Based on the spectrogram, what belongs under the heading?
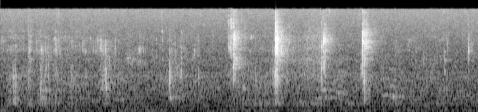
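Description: Close-up chewing of a mouthful of rice and stew, with wet mouth clicks and smacks. Four louder smacks come in quick succession between about three and four and a half seconds in.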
